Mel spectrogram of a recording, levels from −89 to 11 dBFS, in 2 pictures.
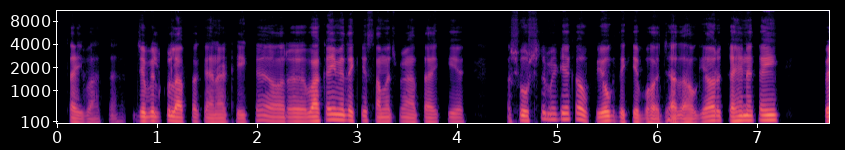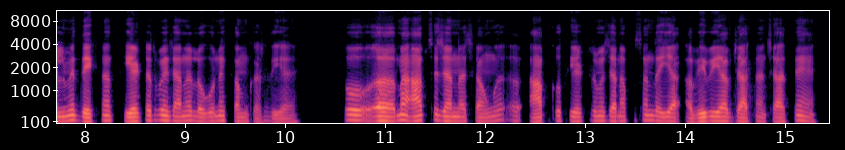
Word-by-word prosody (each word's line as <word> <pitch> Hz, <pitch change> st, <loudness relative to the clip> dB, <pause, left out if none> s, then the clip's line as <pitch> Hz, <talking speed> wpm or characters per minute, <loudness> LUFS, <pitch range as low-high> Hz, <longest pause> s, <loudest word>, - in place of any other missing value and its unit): सही 95 Hz, -3 st, -3 dB
बात 90 Hz, 0 st, -14 dB
है। 95 Hz, -, -19 dB, 0.2 s
जी, 125 Hz, -, +2 dB
बिल्कुल 125 Hz, +1 st, -1 dB
आपका 115 Hz, 0 st, -2 dB
कहना 105 Hz, -1 st, -5 dB
ठीक 100 Hz, 0 st, -9 dB
है 145 Hz, -1 st, -5 dB
और 115 Hz, -1 st, -4 dB, 0.2 s
वाक़ई 125 Hz, +6 st, +3 dB
में 155 Hz, -2 st, +3 dB
देखिए 135 Hz, -1 st, -3 dB
समझ 115 Hz, -2 st, -5 dB
में 115 Hz, -, -7 dB
आता 105 Hz, +1 st, -6 dB
है 105 Hz, -, -4 dB
कि 115 Hz, +1 st, -10 dB
अ, 110 Hz, -, -9 dB, 0.5 s
सोशल 145 Hz, +6 st, -2 dB
मीडिया 170 Hz, +1 st, -2 dB
का 170 Hz, -1 st, 0 dB
उपयोग 130 Hz, -1 st, +1 dB
देखिए 100 Hz, +2 st, -4 dB
बहुत 95 Hz, -1 st, -4 dB
ज़्यादा 100 Hz, -3 st, -2 dB
हो 95 Hz, 0 st, -2 dB
गया 115 Hz, +6 st, -2 dB
और 135 Hz, -, +2 dB
कहीं 130 Hz, +2 st, +3 dB
न 140 Hz, -, +5 dB
कहीं 145 Hz, +1 st, +4 dB, 0.5 s
फ़िल्में 125 Hz, +4 st, +4 dB
देखना, 115 Hz, +3 st, +3 dB
थिएटर 125 Hz, +1 st, +2 dB
में 145 Hz, -1 st, +3 dB
जाना 130 Hz, +1 st, +1 dB
लोगों 120 Hz, -1 st, -1 dB
ने 135 Hz, -, +1 dB
कम 115 Hz, -1 st, -3 dB
कर 105 Hz, -, -11 dB
दिया 95 Hz, -6 st, -6 dB
है, 95 Hz, -, -11 dB, 0.5 s
तो 150 Hz, -1 st, +5 dB
अ, 125 Hz, -1 st, +7 dB
मैं 150 Hz, 0 st, +6 dB
आपसे 140 Hz, +4 st, +3 dB
जानना 125 Hz, -2 st, +2 dB
चाहूँगा 120 Hz, +6 st, -4 dB
अ, 135 Hz, -4 st, -11 dB
आपको 115 Hz, +5 st, -1 dB
थिएटर 125 Hz, 0 st, -4 dB
में 135 Hz, -, 0 dB
जाना 125 Hz, +1 st, 0 dB
पसंद 140 Hz, +1 st, -4 dB
है 120 Hz, -, +2 dB
या 120 Hz, -1 st, +2 dB
अभी 105 Hz, +3 st, +3 dB
भी 125 Hz, 0 st, +3 dB
आप -, -, -11 dB
जाना 110 Hz, +2 st, -1 dB
चाहते 110 Hz, +5 st, -3 dB
हैं? 120 Hz, -6 st, -2 dB
120 Hz, 245 wpm, -24 LUFS, 110-135 Hz, 0.5 s, अ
